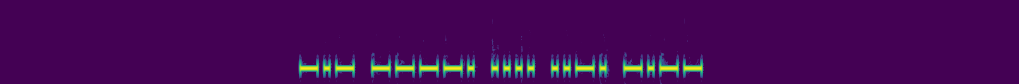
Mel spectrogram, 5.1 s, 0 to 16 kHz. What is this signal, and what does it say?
Morse code, heard as a keyed tone, about 40 wpm, 700 Hz. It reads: K9HFY
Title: USA Call Signs - 5 Characters - Repeated 2x - 40wpm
